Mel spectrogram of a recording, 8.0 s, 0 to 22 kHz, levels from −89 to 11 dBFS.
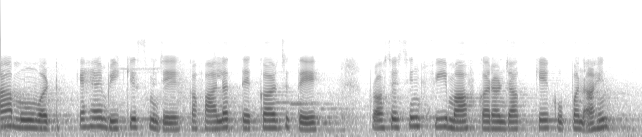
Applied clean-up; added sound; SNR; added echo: none; none; none; none.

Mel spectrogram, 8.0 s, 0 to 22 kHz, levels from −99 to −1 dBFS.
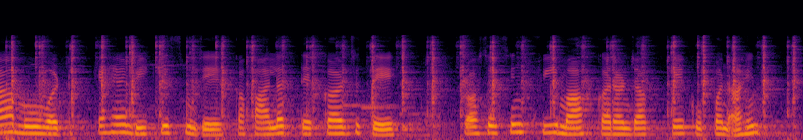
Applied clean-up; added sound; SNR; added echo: none; Clock; 17 dB; none.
